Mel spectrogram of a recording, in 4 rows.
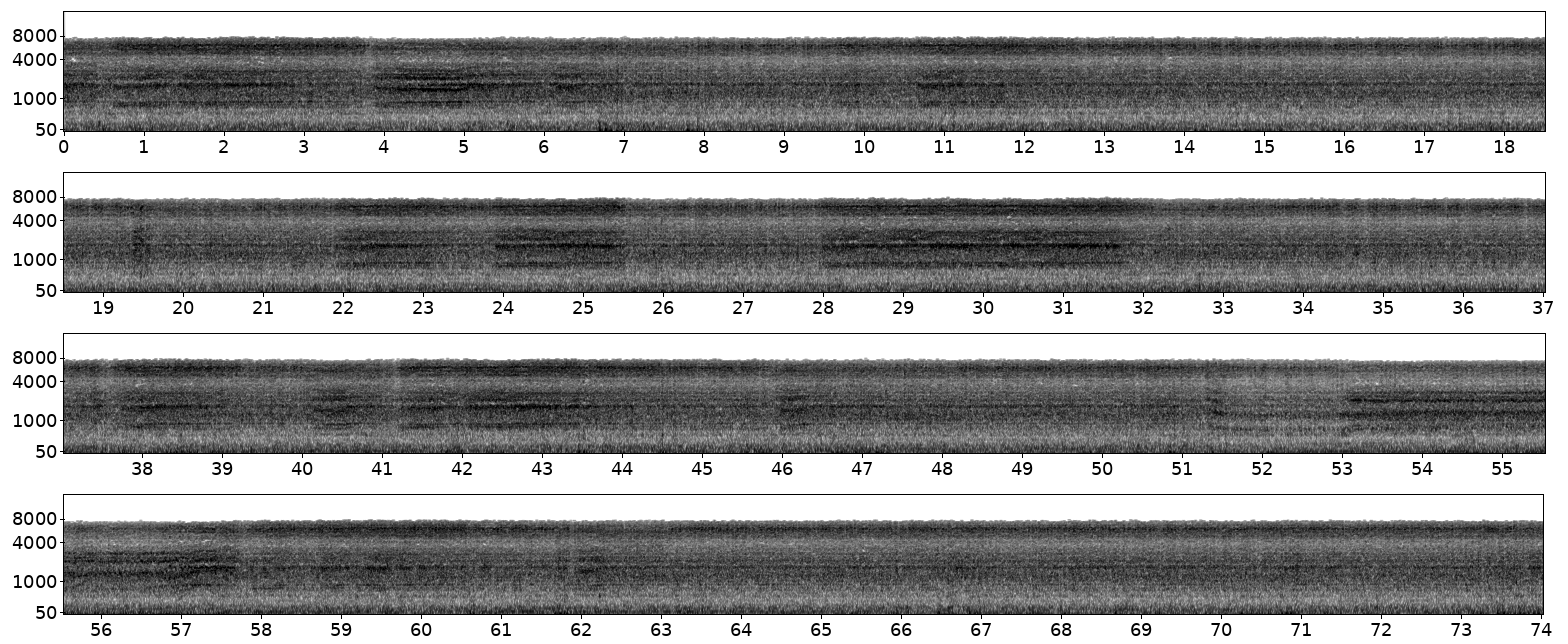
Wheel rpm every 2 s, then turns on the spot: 220, 230, 220, 230, 230, 230, 230, 240, 240, 240, 230, 230, 230, 230, 220, 220, 230, 230, 230, 230, 230, 220, 230, 230, 240, 230, 170, 160, 180, 230, 230, 230, 230, 230, 240, 230, 230.
none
